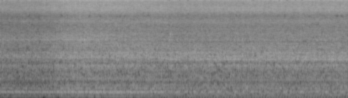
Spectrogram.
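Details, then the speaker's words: Engine idling on its first start after a new battery, headlights on, during an alternator output test showing good voltage: smooth even low hum, no knocks or squeals; normal idle. "i just put the battery in and so that was pretty good that it actually learned how to idle that quick"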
